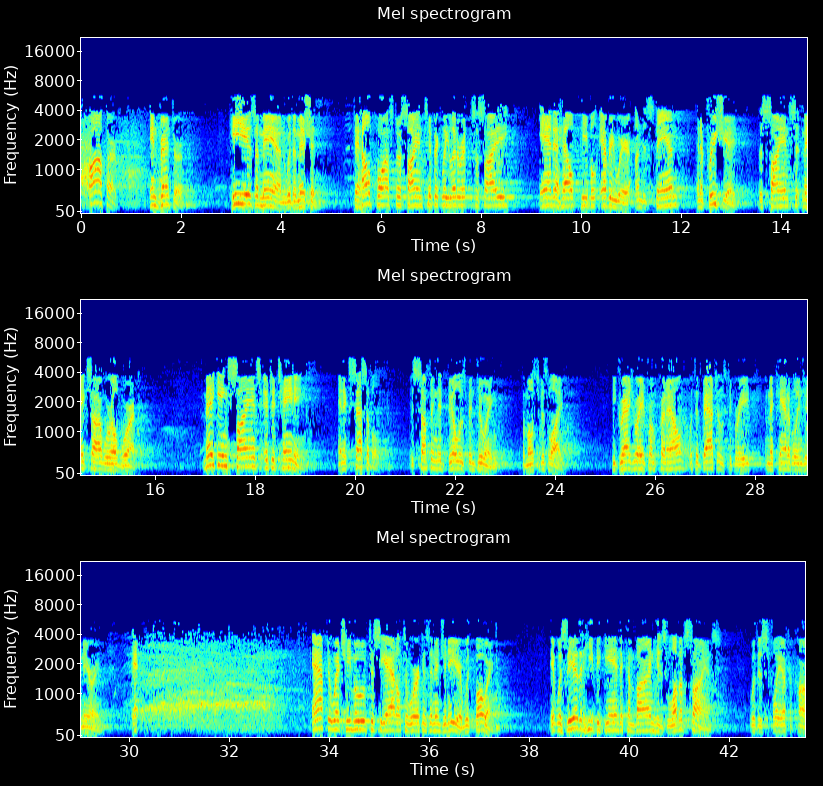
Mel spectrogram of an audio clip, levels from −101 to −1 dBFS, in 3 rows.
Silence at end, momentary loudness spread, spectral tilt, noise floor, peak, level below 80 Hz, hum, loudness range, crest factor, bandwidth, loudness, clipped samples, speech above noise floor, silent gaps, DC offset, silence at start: 0 s; 15 LU; -2.5 dB/octave; -67 dBFS; -10 dBFS; -62 dBFS; none; 6 LU; 20 dB; 5.8 kHz; -29 LUFS; under 0.1%; 38 dB; none; under 0.1%; 0 s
